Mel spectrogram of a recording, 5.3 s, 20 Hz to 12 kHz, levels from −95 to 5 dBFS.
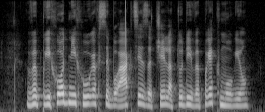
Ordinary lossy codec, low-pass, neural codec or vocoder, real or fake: none; none; none; real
